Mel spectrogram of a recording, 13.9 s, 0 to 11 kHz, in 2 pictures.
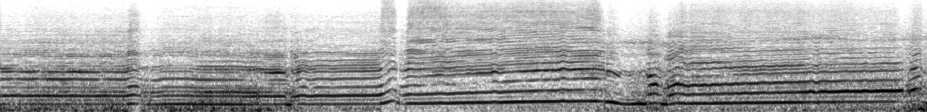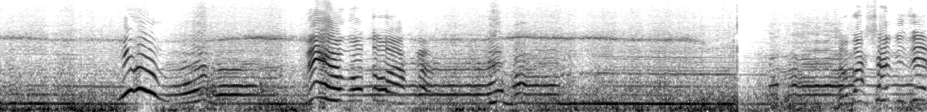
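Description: A Yamaha XJ6 motorcycle being ridden, its engine loud and close, the tone climbing and dropping through repeated revs and gear changes, with wind noise buffeting throughout.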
